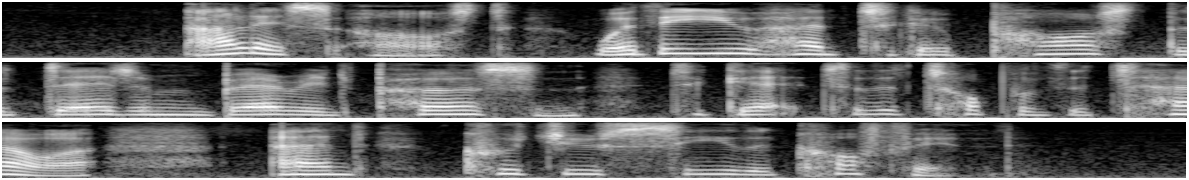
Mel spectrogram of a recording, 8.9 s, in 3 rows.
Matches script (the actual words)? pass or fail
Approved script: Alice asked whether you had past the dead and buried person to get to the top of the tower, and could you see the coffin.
fail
